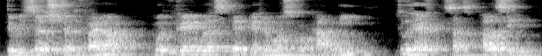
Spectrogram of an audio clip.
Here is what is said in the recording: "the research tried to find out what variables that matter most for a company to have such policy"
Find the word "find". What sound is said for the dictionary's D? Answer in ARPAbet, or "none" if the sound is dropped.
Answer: none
